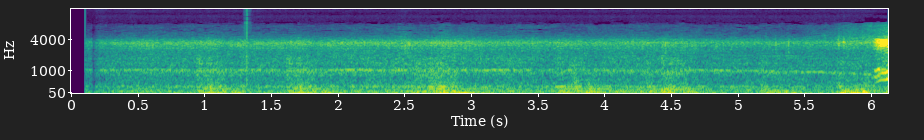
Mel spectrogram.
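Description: Steady low rumble of a moving car heard from inside the cabin: engine and tyre noise on the highway picked up by the dashcam, with a faint thin whine. The sound starts abruptly right at the beginning.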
